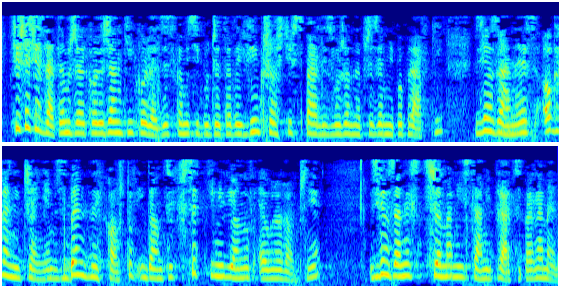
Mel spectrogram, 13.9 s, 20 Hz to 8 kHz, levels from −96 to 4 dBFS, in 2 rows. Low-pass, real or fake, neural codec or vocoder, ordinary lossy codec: 7.2 kHz; fake; vocoder, 44.1 kHz, 128 mel bands, Pupu-Vocoder; MP3, 24 kbps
